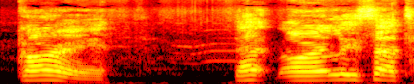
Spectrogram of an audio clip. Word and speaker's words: Garroth: with some stretches Ivy my name is pronounced Garo I know GTH but we really should go technically in this episode you both said it R it's Garth that or at least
